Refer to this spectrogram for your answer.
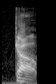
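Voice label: "gaap", Cantonese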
